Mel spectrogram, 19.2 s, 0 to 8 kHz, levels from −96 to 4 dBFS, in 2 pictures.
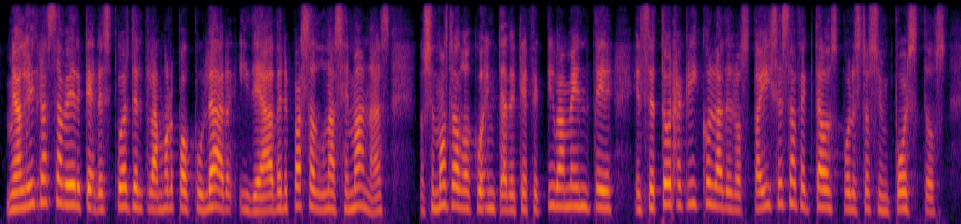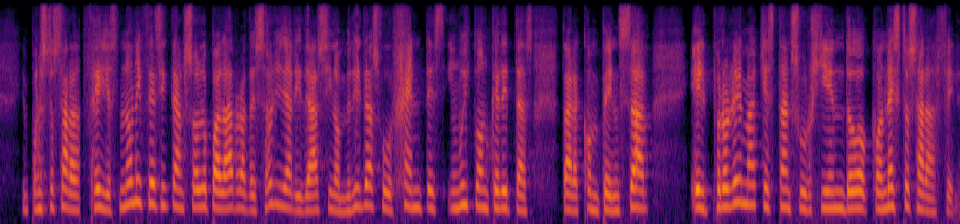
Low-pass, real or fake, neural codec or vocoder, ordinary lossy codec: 7.2 kHz; fake; codec, 16 kHz in and 24 kHz out, 0.6 kbps, FocalCodec, streaming, 2048 codes; none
